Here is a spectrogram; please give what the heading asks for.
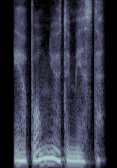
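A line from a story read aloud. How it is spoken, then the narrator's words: Muttered. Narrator (Russian): бормочет он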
